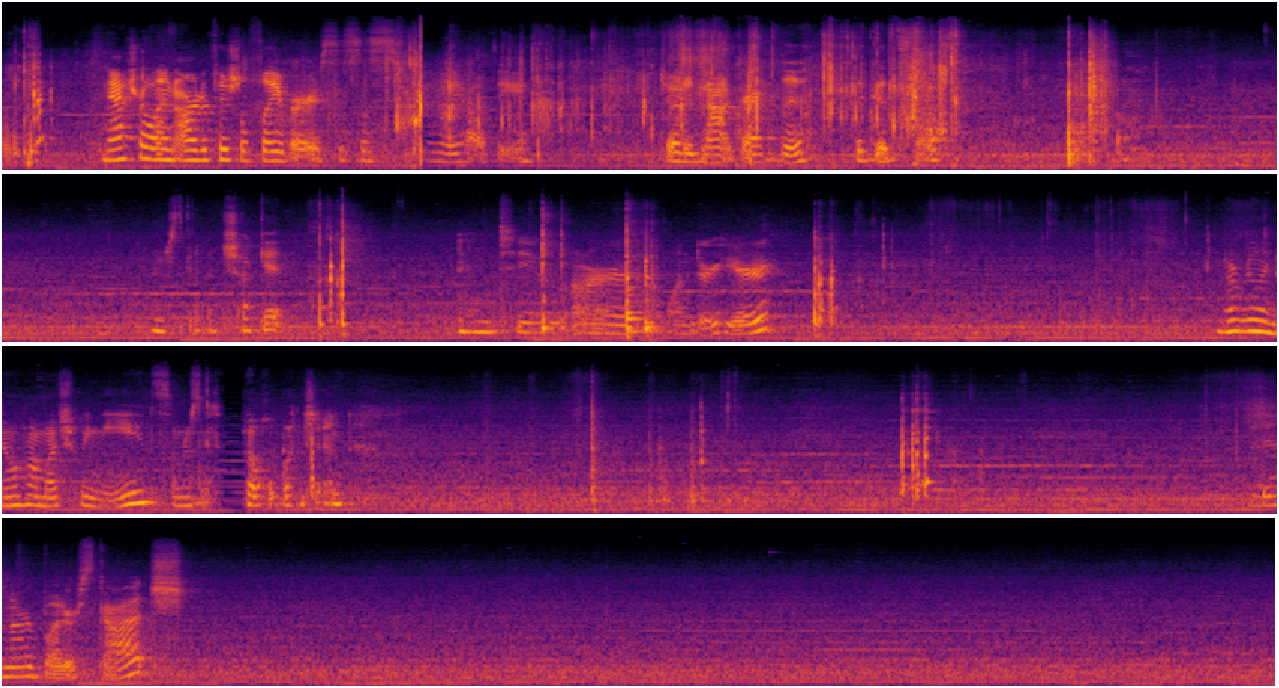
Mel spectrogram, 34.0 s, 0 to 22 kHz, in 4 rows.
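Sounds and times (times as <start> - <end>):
low steady hum: 0.0 - 33.9
quiet background music: 0.0 - 33.9
plastic film crinkling: 2.2 - 7.8.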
